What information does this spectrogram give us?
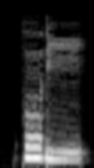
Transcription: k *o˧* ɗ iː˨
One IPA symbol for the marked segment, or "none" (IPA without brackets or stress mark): oː˧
